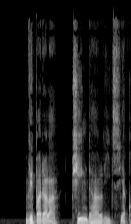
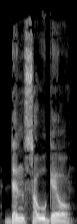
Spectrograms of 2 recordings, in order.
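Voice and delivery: loud, slow, drawn-out spell cry; cried-out spell; 7 dB louder, much slower than usual. A narrator's reading. Malfoy crying out his counter-curse, slow loud shout. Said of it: "vykřikl Malfoy".

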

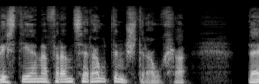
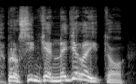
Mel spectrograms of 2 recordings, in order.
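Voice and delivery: high, loud, panicked begging; alarmed, imploring cry; frightened plea; 8 semitones higher, 5 dB louder than usual. A narrator's reading. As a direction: plead in fright, voice jumping up. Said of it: "Úlek jí šel z duše".

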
